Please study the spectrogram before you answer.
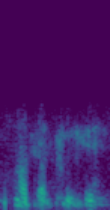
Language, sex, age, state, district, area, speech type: Hindi, female, 45-60, Bihar, Madhepura, rural, conversation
